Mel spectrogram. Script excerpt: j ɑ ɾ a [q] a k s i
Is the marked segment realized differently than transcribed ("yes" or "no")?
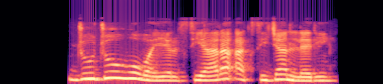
yes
